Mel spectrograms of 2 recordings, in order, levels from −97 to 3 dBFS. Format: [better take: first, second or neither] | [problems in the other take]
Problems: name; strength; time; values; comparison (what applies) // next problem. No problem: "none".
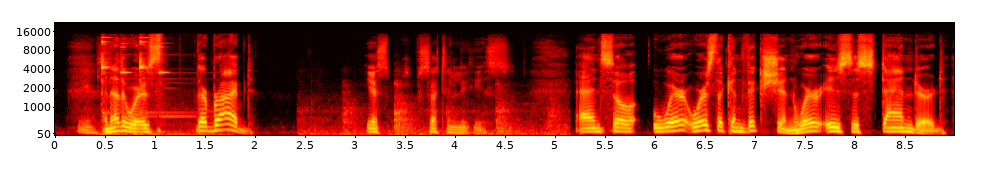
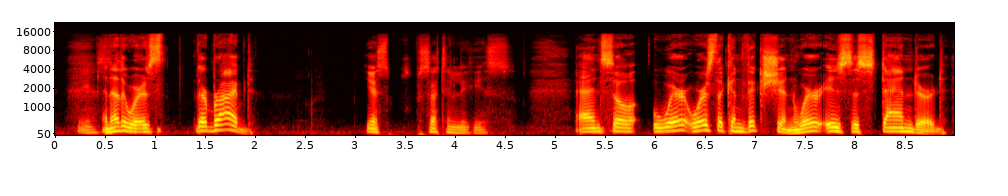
second | doorbell; loud; at 0.5 s; peak 1 dB above the speech // footsteps; faint; from 2.5 to 5 s; peak 15 dB below the speech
